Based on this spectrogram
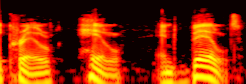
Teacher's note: you're going to be very unlikely to change an L to a W, as in cruel, hill, build.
